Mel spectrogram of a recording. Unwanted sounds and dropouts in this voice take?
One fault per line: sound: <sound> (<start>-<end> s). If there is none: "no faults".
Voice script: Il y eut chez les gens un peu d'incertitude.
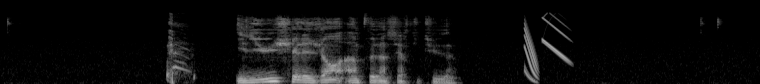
sound: cough (1.6-2.0 s)
sound: chirp (5.2-5.7 s)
